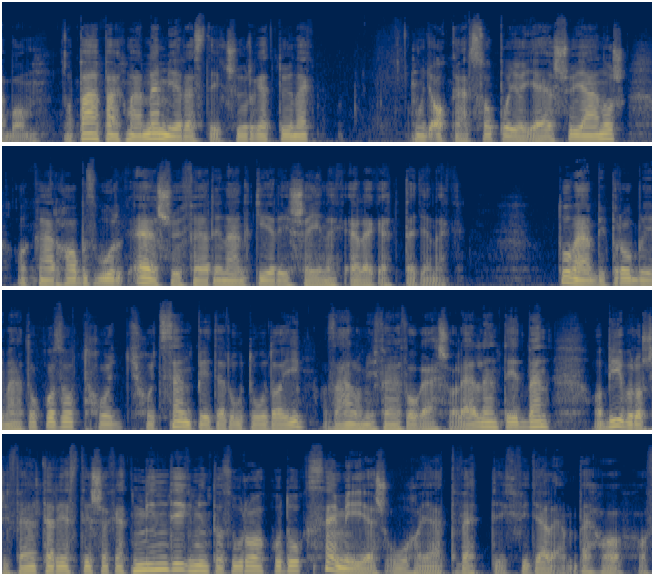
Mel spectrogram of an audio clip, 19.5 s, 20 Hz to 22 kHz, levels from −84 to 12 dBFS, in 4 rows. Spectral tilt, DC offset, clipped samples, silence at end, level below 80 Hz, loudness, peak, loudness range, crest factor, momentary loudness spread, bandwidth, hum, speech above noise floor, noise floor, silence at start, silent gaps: -6 dB/octave; under 0.1%; under 0.1%; 0 s; -44 dBFS; -22 LUFS; -2 dBFS; 3 LU; 20 dB; 10 LU; 13.5 kHz; none; 32 dB; -53 dBFS; 0 s; none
